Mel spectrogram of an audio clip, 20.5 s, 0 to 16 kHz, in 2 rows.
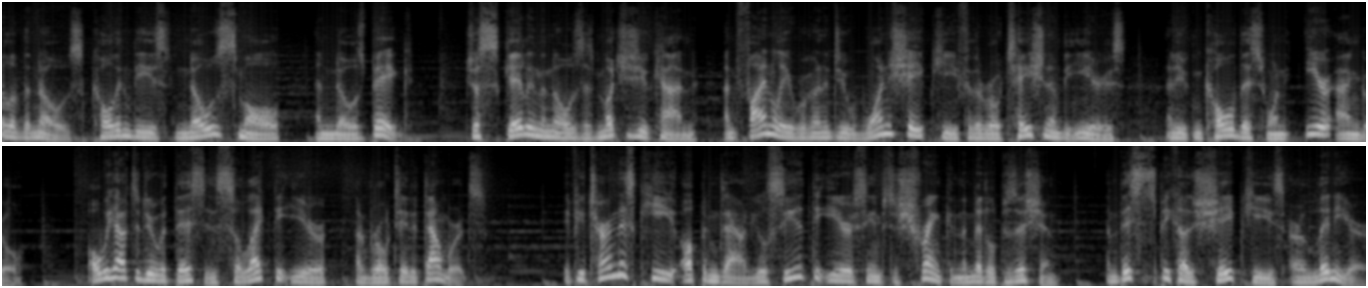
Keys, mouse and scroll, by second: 0.0 ctrl+KP_Add, 0.2 s, 1.6 Tab, 1.9 click, 2.3 shift+click, 2.7 l, 2.9 click, 3.1 Tab, 3.2 s, 4.2 Tab, 4.6 click, 5.6 click, 6.2 shift+click, 6.7 click, 6.8 Tab, 6.9 z, 7.0 alt+a, 7.0 c, 7.8 z, 8.1 shift+right click, 8.5 r, 10.1 Tab, 10.8-12.1 drag, 12.3 click, 12.5 Tab, 12.6 click, 12.7-13.9 typing, 13.1 click, 13.3 Tab, 13.3 Tab, 13.6 click, 14.2 click, 14.6-20.4 drag.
